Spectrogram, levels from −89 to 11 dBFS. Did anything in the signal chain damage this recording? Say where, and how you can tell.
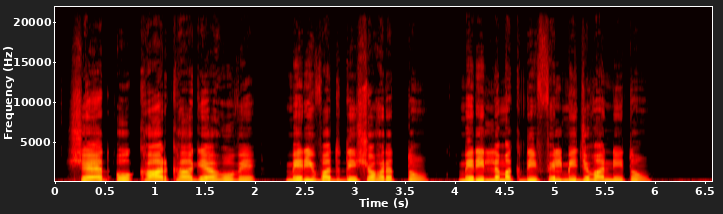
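No, nothing in the signal chain audibly damaged this speech, and no stage along the way left any mark that can be heard.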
